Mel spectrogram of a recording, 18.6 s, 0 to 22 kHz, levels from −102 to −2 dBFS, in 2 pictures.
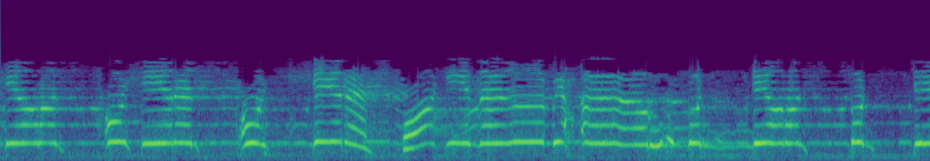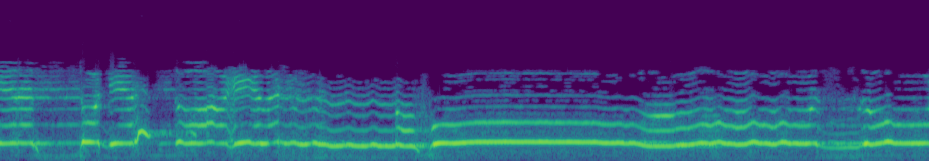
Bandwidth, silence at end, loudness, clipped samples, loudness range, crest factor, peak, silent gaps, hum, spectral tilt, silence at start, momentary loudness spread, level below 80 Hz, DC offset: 4.7 kHz; 0 s; -28 LUFS; under 0.1%; 3 LU; 14 dB; -14 dBFS; none; 50 Hz at -65 dBFS; -7.5 dB/octave; 0 s; 7 LU; -70 dBFS; under 0.1%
